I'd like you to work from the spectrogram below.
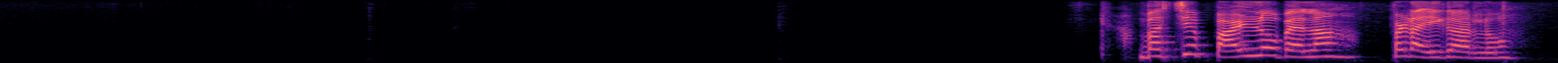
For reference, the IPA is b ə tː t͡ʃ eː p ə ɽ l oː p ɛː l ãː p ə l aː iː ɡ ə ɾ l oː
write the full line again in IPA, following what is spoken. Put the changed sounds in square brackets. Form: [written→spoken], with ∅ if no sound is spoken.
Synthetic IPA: b ə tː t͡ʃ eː p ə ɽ l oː p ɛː l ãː p ə [l→ɽ] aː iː [ɡ→k] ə ɾ l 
